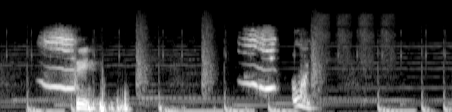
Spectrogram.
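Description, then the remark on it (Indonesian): A person imitates a cat heard upstairs at night, giving two drawn-out, wavering meows about a second apart, fairly loud, with breathy vocal noises in between. “Tak, aku dengar kucing tau.”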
